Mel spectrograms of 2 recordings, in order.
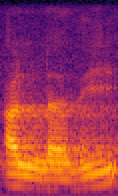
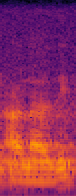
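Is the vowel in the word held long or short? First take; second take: long; short. First: The vowel is held long for two counts. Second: The vowel is said short, not lengthened. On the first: The speaker calls it right. "madhumi dua harakat panjang" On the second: The speaker calls it wrong. "bukan alladzi"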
